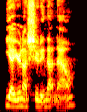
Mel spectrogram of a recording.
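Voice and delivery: mock-grave, dead-serious, no-nonsense, matter-of-fact tone. Retelling a reply to news of a Netflix special: imitating someone dead serious. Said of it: "dead serious".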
